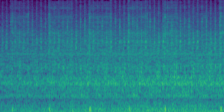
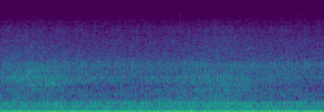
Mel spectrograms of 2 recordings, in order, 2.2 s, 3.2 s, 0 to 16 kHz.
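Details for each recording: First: Chevy Sonic with a P0171 lean code, no leaks found on smoke test: at idle with the EVAP purge valve hoses disconnected, a constant airy hiss. The valve is stuck open sucking air, so it is being replaced. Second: 2016 Chevy Sonic LTZ 1.4 turbo, which failed emissions, idling after fixing a purge valve stuck open and pulling vacuum; fuel trims are dropping. Even, low engine hum at steady idle with no misses, knocks or hiss; normal idle.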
